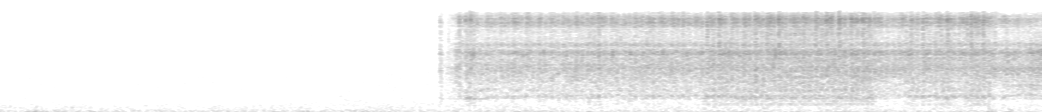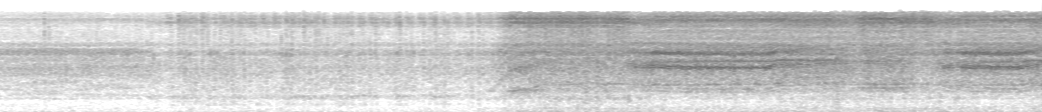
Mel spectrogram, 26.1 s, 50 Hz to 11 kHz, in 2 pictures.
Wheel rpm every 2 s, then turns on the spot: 0, 0, 0, 60, 70, 70, 70, 70, 70, 120, 220, 220, 220.
none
